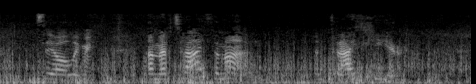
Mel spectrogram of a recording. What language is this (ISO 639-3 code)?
cym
